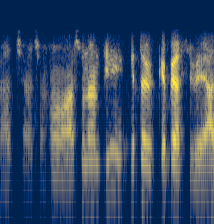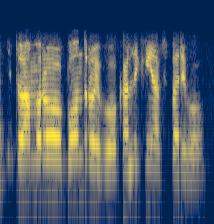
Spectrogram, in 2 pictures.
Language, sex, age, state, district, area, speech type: Odia, male, 18-30, Odisha, Bhadrak, rural, conversation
